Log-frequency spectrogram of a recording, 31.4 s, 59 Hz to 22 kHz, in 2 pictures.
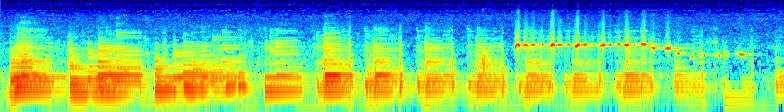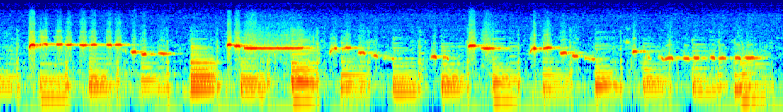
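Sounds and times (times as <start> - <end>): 
slow blues accompaniment with a thumping beat: 0.0 - 31.2
person whistling a melody in a blues song: 10.3 - 15.1, 16.2 - 19.2, 20.2 - 31.1.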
